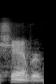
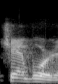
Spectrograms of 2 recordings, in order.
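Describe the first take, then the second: First: The word ends with a weak 'bered' sound. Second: The word ends with a full 'bord' sound. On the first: It is the easier, lazier way to say it. "I'm lazy, so I'll just say chambered" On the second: It is the fuller, more careful way to say it. "but chambord, yeah, that works too"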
